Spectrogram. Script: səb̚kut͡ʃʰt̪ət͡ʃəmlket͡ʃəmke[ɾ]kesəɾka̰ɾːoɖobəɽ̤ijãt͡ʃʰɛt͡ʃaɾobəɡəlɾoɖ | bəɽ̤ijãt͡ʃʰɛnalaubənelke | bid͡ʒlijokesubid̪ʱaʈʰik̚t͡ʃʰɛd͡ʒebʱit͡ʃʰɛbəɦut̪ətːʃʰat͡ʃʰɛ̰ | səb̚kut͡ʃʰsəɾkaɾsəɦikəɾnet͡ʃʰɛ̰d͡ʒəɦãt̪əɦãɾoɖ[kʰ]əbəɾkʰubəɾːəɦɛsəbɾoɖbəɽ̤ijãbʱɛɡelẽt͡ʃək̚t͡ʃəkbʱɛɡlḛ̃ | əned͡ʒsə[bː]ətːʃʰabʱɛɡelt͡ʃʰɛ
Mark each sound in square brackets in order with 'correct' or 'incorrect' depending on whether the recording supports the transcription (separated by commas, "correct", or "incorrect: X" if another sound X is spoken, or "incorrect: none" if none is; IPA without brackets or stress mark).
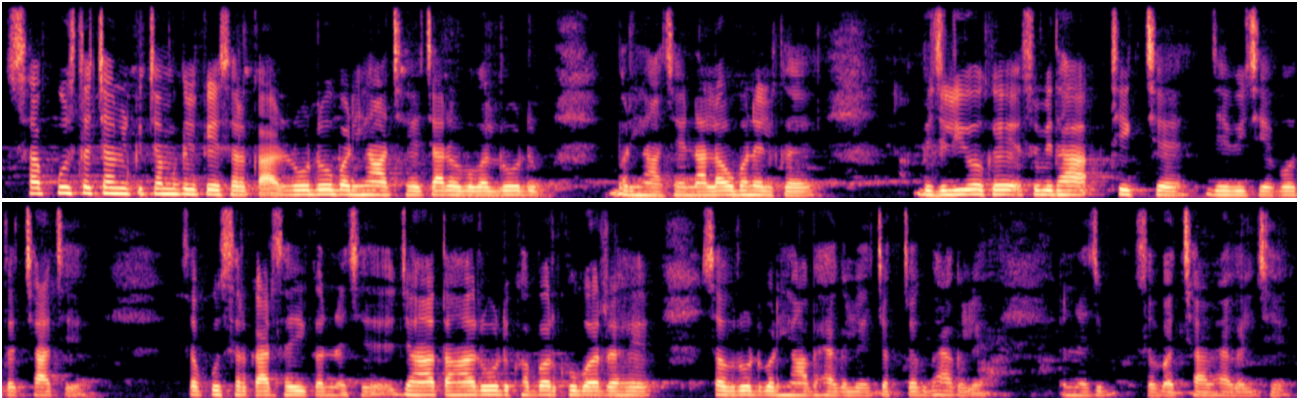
incorrect: l, correct, incorrect: b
